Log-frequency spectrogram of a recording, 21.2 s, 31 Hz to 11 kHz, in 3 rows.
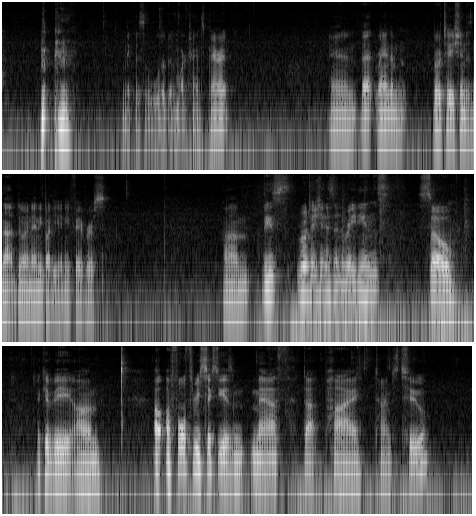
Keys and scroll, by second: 2.8 super+s.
